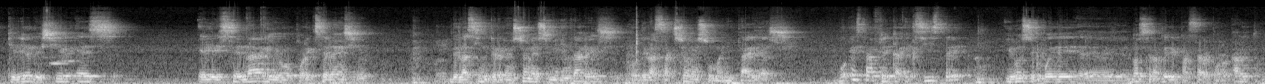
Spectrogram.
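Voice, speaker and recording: A man from the Democratic Republic of the Congo, a native Swahili speaker, giving a formal academic speech in a conference hall, measured and full of hesitations. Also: lowish voice, expressive, noisy background. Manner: measured lecturing with frequent hesitations. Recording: very echoey hall.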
